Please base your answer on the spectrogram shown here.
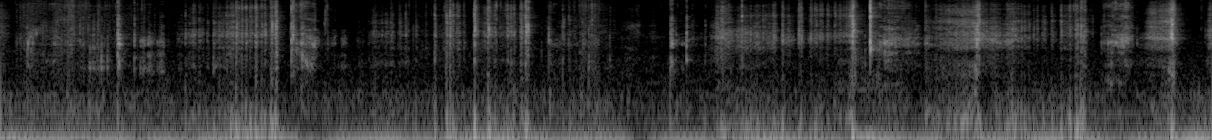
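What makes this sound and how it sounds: The edge of a solid, dry, pale light green bar of soap held in the palm is cut with a utility knife blade. Crisp, dry scraping and crunching strokes come in quick bursts with bright, brittle edges and short clicks, over a faint low rumble.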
